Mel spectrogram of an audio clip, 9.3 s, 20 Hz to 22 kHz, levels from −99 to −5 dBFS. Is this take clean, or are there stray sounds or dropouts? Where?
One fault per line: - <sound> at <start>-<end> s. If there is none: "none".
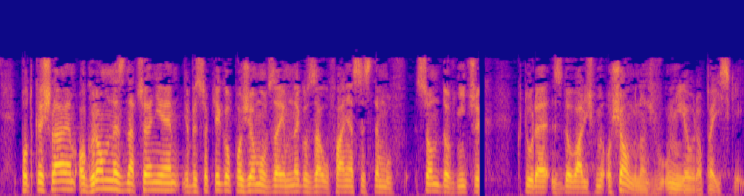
- dropout at 6.0-6.1 s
